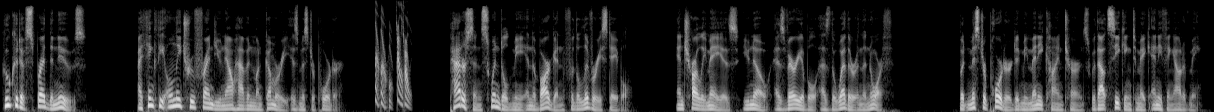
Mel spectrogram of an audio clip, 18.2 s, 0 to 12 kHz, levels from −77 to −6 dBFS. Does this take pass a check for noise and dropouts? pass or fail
fail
